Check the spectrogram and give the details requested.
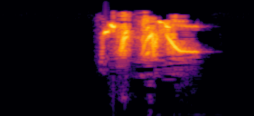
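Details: Single short goldfinch utterance, a brief half-second burst of high, slightly buzzy twittering notes.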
